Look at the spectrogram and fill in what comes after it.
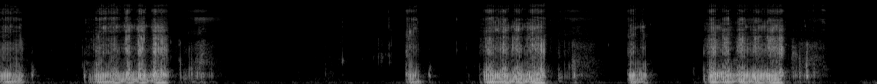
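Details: Reverse sneezing in a dog: three bouts of loud, rapid snorting breaths pulled in through the nose, with pauses between them.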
